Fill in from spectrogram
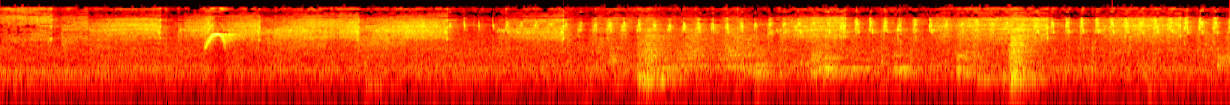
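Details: Cockatiel mother feeding her chicks: after a brief rising whistle and some rustling, the young build into fast, insistent high ticking chirps, about three a second, growing louder toward the end over a background hiss.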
